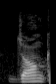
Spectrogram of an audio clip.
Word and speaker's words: जोंक: ओंग और एक जोंग यह जोंग ग वाला क में प्रोनाउंसिएशन करना है इसका जोंक रिवर तो ओक रिवर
